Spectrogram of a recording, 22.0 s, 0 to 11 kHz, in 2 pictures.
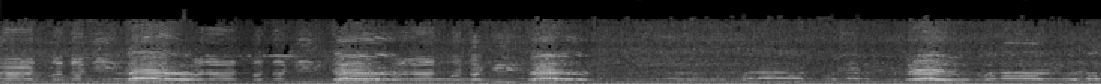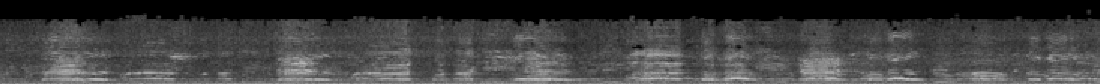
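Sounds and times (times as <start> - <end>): men shouting a slogan: 0.0 - 22.0
motorcycle engines running: 3.1 - 22.0.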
